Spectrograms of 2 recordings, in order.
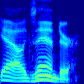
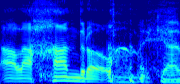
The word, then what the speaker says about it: Alejandro: an American well and I have to act like I got an accent when I say his name it's weird yeah I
